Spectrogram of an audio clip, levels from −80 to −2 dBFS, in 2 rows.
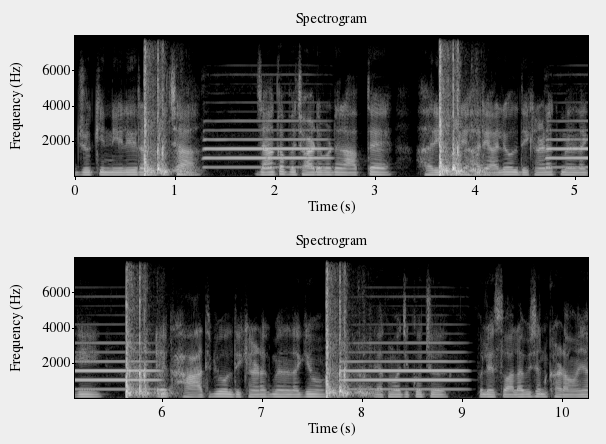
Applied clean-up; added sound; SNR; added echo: none; Wind instrument, woodwind instrument + Gunshot, gunfire; -3 dB; none.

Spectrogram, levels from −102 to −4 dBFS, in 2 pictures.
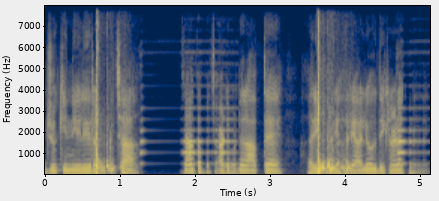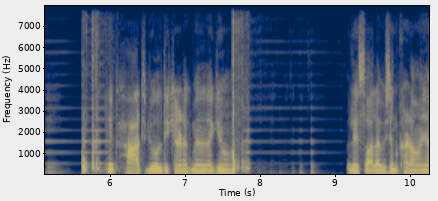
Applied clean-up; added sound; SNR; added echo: neural mask model RNNoise.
